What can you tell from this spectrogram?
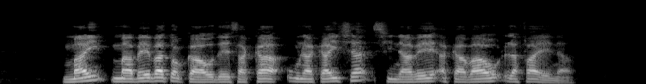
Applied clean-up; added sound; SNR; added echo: none; none; none; none.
